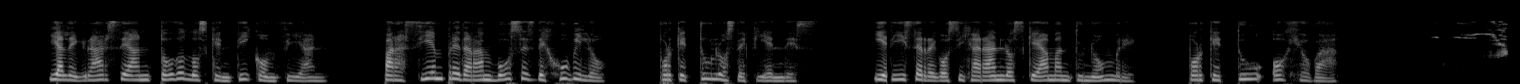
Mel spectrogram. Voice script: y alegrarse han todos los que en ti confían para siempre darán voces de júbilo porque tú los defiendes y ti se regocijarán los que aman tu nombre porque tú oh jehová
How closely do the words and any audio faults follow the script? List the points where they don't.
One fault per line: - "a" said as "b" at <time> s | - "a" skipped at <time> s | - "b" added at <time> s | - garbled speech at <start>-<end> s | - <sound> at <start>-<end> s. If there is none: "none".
- squeak at 14.3-15.1 s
